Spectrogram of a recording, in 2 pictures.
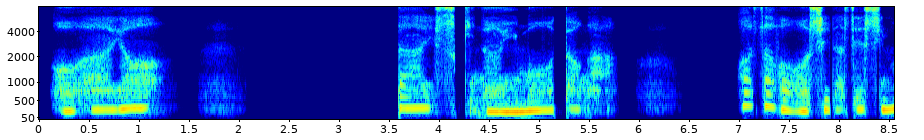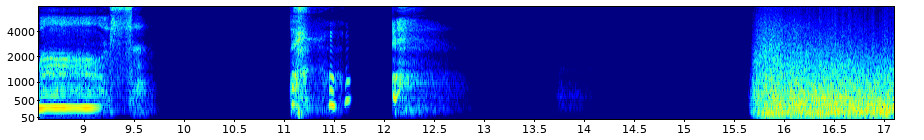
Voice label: スマホ用目覚ましボイス; SE有り

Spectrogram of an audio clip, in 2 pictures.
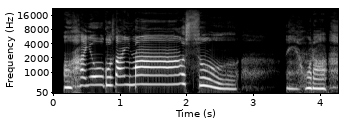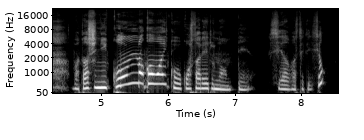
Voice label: アラームボイス

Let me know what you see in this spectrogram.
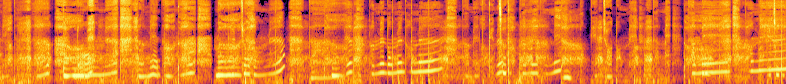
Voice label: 両耳ダメダメ囁き責め; 汎用性抜群オナサポ素材編

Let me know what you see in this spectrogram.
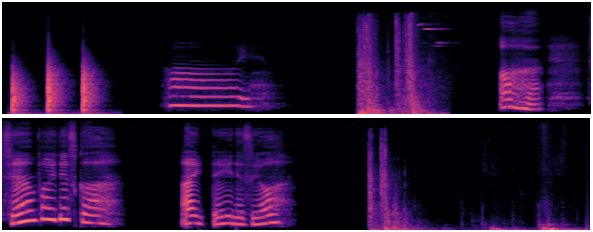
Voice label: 怒りながらデレる, ASMR

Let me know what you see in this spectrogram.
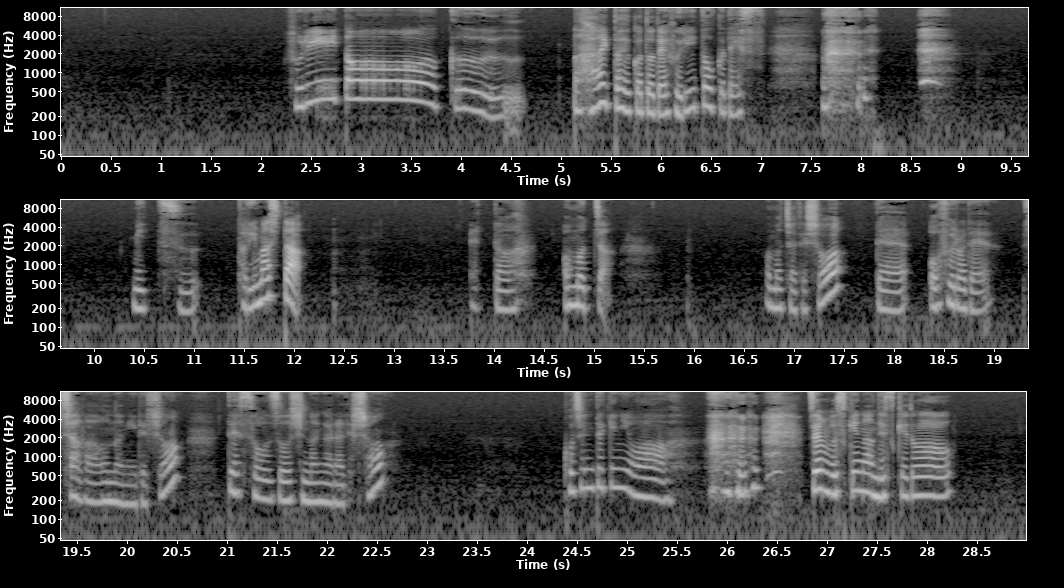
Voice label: フリートーク

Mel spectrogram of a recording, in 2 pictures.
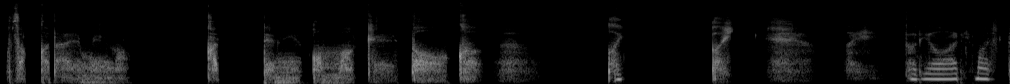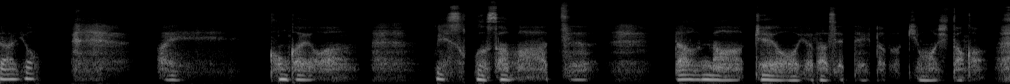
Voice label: フリートーク; フリートーク前編

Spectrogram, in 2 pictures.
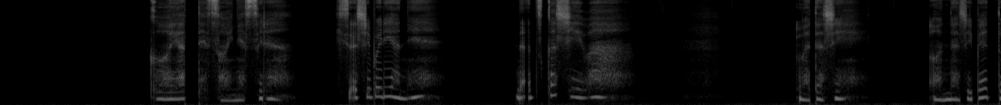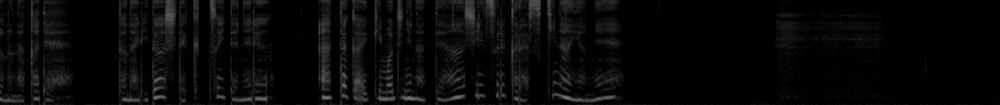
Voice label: おむつ安眠支援音声 京都弁お姉さんの甘やかし添い寝

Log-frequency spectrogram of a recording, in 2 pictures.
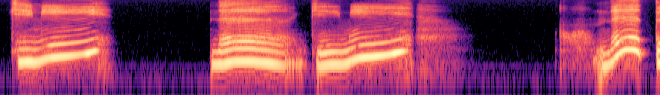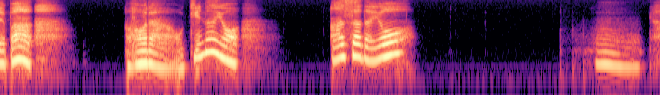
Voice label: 目覚ましアラーム, SEなし; エミリー

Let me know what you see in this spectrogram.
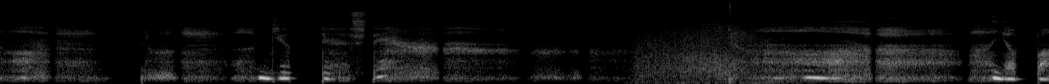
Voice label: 耳元で匂い嗅がれながらすきすきさ囁きループ; ループ音源

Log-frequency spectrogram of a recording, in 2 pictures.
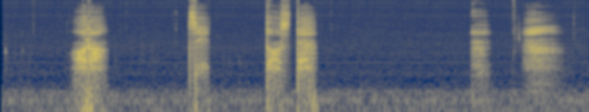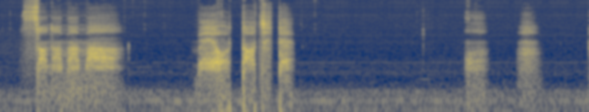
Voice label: ご褒美ささやき; 一緒に作業しよ？

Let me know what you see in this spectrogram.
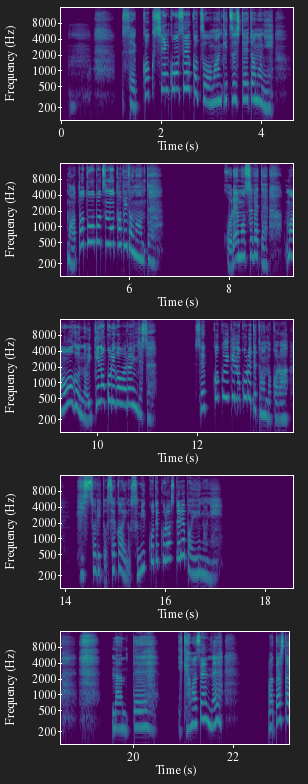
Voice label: ボイスオンリー, ASMR; 結ばれた２人

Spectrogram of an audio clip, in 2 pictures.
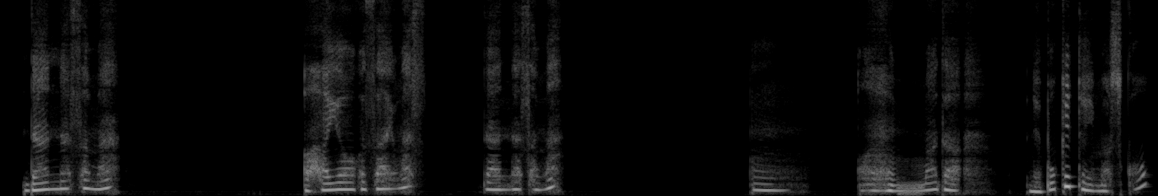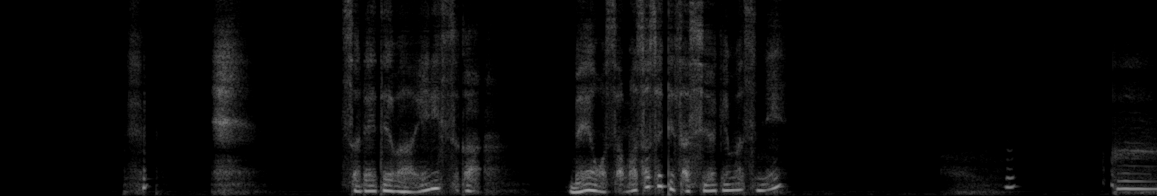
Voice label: ラブラブ目覚ましボイス; エリス

